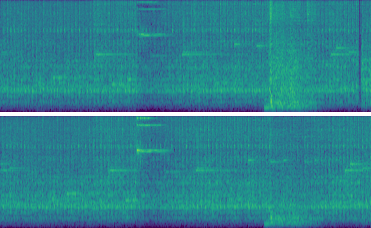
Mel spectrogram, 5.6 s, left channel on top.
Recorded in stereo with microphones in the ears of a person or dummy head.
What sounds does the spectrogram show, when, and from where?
2.0 s a chime: 75° right (ahead or behind), 1.7 m
4.0 s an explosion: 50° left (ahead or behind), 0.6 m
